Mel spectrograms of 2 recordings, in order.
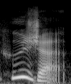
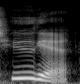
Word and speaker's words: hygge: But it's the concept that I mistakenly thought was pronounced Hygge, but it's actually pronounced Hygge.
